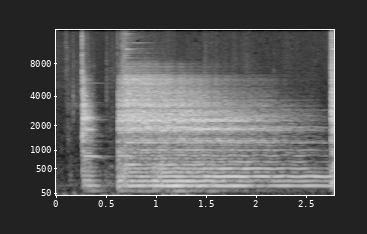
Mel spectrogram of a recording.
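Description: An electric guitar played through effects pedals, including a Space Echo, with a short strum followed by a long, sustained distorted chord that rings out with rich harmonics before a final attack at the end; no talking.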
